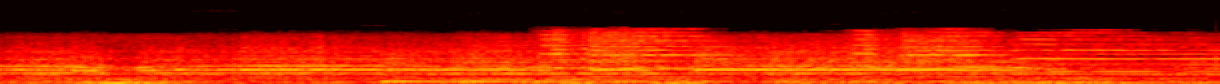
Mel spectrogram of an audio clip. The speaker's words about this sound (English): It was only the train going through the tunnel, but it brought it all back. A scream and the train roaring by, the whole house shaking.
